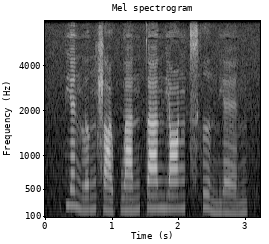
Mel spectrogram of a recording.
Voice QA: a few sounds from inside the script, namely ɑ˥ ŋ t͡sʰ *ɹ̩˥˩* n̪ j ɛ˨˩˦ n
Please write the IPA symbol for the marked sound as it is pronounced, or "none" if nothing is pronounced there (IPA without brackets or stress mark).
ɹ̩˥˩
